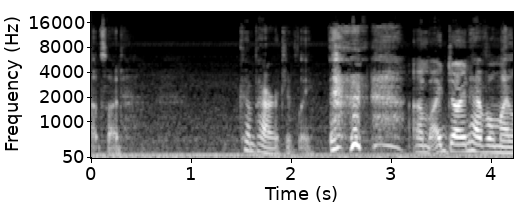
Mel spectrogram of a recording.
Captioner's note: chuckles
